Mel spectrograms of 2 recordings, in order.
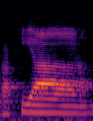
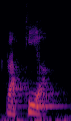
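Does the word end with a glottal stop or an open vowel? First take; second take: open vowel; glottal stop. First: The word ends on an open vowel. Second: The word ends with a glottal stop. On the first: The speaker calls it wrong. "jangan rakia gitu ya" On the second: The speaker calls it right. "tapi dia ada tanda pemberhentian"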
